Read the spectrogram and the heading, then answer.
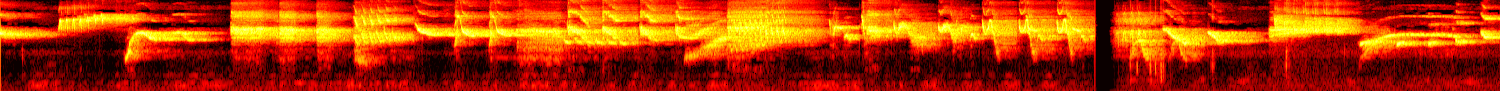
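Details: An Asian pied starling pours out a loud, pumping lure song crammed with varied fill, intended to get other starlings singing: fast harsh chatter, buzzy trills and sweeping whistles run almost nonstop, with short pauses between bursts.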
